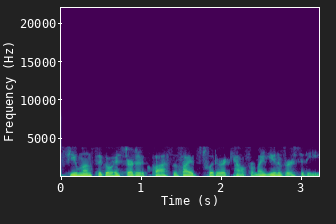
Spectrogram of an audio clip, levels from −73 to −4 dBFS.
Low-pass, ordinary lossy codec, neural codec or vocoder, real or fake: 7.2 kHz; AAC, 16 kbps; vocoder, 22.05 kHz, 80 mel bands, WaveNeXt; fake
